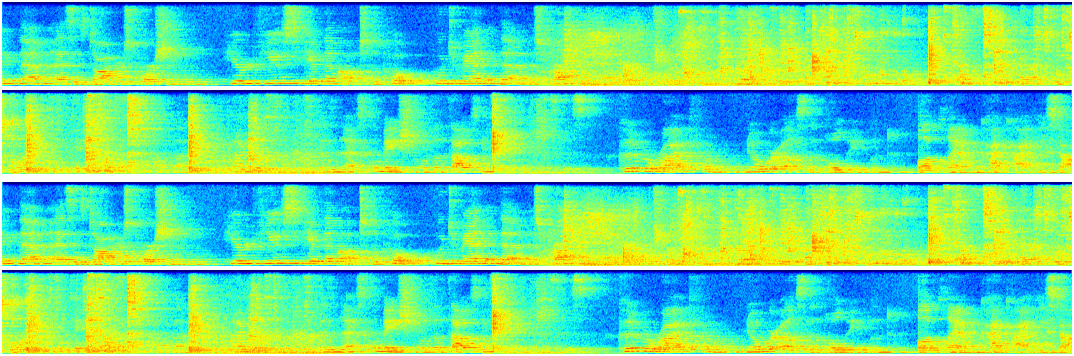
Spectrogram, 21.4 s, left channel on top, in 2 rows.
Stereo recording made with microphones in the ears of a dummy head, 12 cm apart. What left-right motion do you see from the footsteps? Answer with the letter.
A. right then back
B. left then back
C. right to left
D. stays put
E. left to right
C.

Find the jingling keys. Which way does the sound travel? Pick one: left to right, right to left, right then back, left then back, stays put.
left then back.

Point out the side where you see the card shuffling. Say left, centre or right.
centre.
